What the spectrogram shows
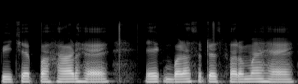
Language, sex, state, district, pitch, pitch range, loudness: Hindi, male, Jharkhand, Garhwa, 125 Hz, 120-130 Hz, -17 LUFS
